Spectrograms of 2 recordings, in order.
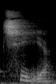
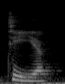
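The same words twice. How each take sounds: First: The T before I sounds like ch. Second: The T before I stays plain. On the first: "Não vai dizer tia" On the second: "mas sim tia"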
